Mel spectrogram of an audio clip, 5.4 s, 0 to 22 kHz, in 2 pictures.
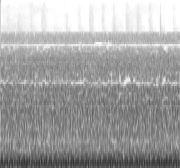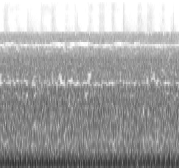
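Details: Husqvarna GT 54CS two-cylinder garden tractor after maintenance with 10W30 synthetic blend oil, plugs, oil and fuel filters, while driven: steady even low thrum at constant speed, no knocks, misses or surging; running healthy.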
